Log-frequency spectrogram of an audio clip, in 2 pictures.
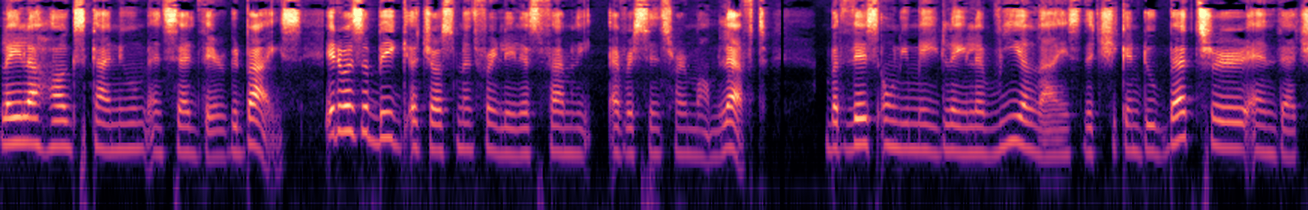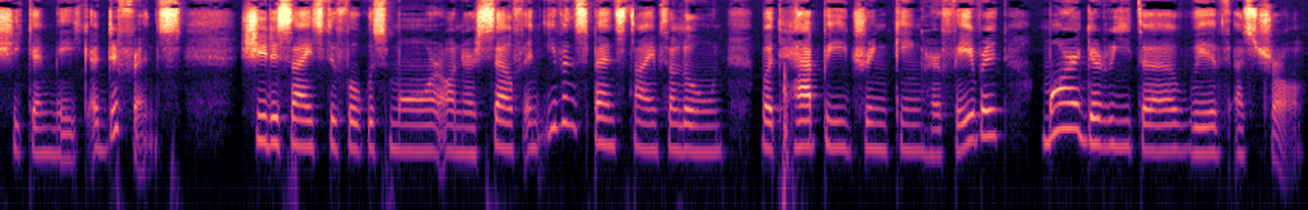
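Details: Adult female narrator; normal speech.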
